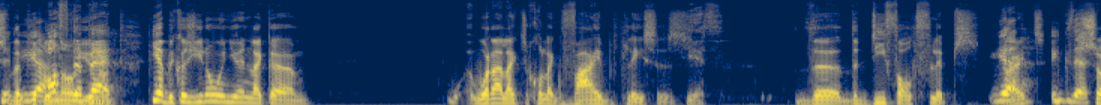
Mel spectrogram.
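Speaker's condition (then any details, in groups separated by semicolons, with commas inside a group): No condition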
